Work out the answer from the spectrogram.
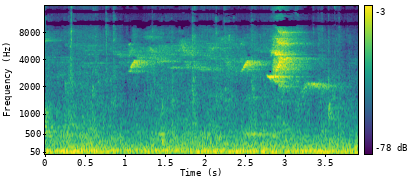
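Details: Captive Yellow-bellied Seedeaters being paired for breeding give a few brief, high, thin chirps, scattered over a few seconds and calling back and forth, over steady low room noise.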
